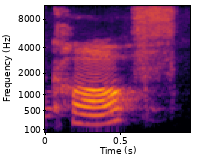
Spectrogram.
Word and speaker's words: calf: the back is your calf the front is your shin can you see these all right so we have a we have a silent l in C we just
